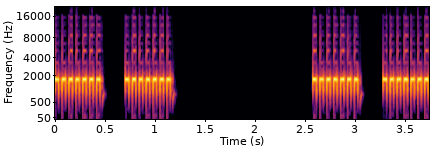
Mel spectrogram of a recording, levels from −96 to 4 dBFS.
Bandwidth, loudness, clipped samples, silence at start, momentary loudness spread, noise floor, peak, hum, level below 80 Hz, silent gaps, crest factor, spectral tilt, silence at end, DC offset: 16.5 kHz; -7 LUFS; 0.6%; 0 s; 5 LU; under -90 dBFS; 0 dBFS; none; -72 dBFS; none; 10 dB; 2.5 dB/octave; 0 s; under 0.1%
